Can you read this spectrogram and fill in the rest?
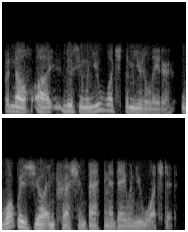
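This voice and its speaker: A man's voice: mid-range voice, lively intonation, a little fast, dry recording. Rhode Island man hosting on a tinny line. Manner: rambling, restarts often. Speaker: talk show host. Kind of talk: casual panel chat. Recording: dry tinny phone-line audio.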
